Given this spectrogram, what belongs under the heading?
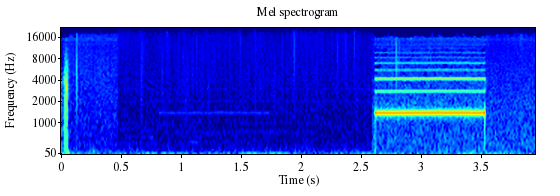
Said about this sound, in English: Leave your name and number at the beep.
